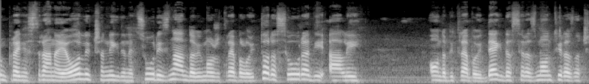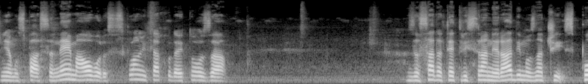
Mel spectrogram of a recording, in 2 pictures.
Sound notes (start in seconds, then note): none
